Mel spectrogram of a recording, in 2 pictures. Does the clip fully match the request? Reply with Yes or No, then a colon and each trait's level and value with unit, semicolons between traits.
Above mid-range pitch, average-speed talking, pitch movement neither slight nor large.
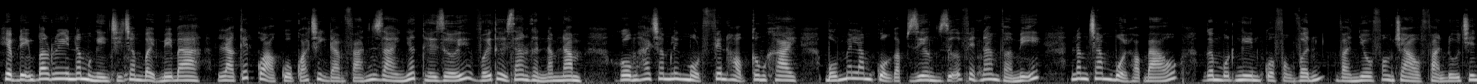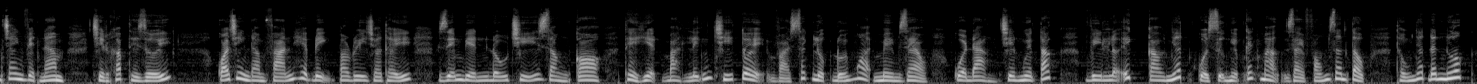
Yes: high, 195 Hz; average, 225 wpm; average, 4.9 semitones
